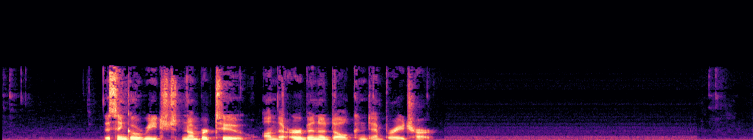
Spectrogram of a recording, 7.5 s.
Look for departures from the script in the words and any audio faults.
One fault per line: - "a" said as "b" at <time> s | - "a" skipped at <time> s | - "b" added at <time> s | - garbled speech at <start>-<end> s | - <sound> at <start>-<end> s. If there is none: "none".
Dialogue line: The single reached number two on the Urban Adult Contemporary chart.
none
